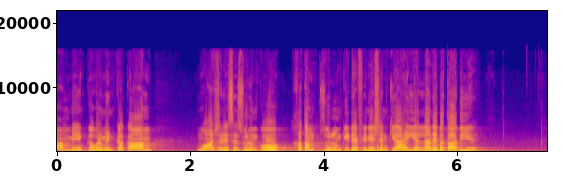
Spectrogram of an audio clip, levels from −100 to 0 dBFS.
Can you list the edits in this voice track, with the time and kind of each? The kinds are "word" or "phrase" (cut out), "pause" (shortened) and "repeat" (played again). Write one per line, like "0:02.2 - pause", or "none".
0:03.9 - word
